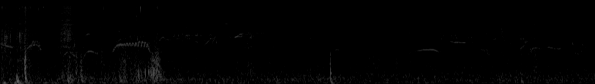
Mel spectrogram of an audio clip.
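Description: Quiet outdoor ambience with a few faint, scattered bird chirps; soft footsteps and rustling during the first second and a half.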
